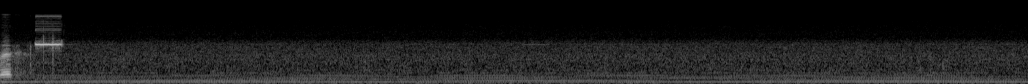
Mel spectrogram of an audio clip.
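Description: A short Quindar beep about half a second in, the tone that keys off Mission Control's radio transmission. It is followed by the steady hiss and low hum of the Apollo air-to-ground radio link.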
